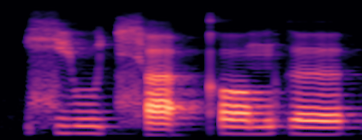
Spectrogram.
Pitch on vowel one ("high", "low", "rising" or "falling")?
high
